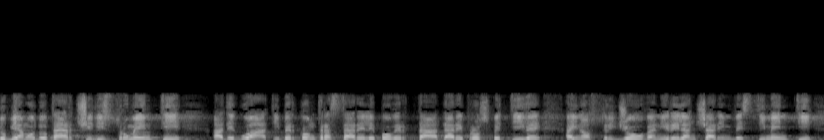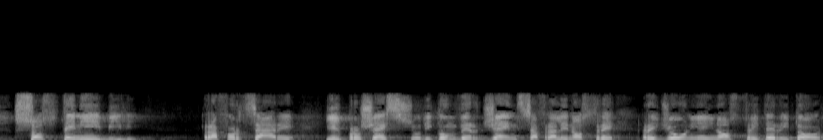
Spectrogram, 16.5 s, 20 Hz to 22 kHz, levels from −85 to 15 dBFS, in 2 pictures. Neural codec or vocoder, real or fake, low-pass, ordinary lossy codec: none; real; 7.2 kHz; none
